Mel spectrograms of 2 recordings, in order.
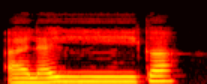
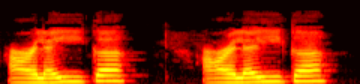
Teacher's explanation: या साकिन उससे पहले ज़बर या लीन, जिसको जल्दी से पढ़ा जाता है , यहाँ पे इसको गलती में खींच दिया जाता है, जैसे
